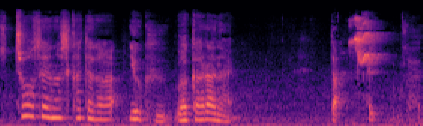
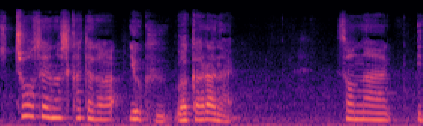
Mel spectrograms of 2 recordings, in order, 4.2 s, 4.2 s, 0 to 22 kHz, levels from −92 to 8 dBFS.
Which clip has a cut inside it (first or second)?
first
